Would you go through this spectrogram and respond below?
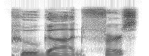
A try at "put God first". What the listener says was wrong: Almost. Try to link the T in put to the G, poo God first.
